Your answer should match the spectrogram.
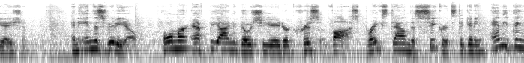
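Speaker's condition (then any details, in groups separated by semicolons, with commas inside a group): No condition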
